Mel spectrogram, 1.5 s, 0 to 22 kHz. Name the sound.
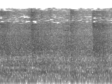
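train hauled by WAP-9 electric locomotive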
